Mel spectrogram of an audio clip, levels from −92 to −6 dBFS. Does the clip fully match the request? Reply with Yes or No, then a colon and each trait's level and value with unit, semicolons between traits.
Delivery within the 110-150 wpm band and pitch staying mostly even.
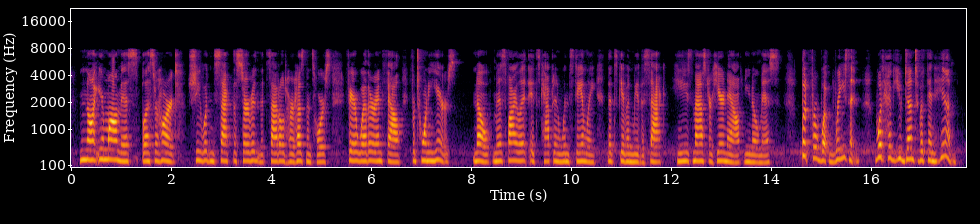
No: average, 175 wpm; narrow, 2.2 semitones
